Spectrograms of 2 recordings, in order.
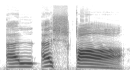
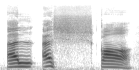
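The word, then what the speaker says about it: الأشقى: كلمه الاخرى انظروا اليها الاشقى الاشقى انتبهوا للحرف الساكن انتبهوا للحرف الساكن كيف ننطق الشين الساكنه كيف ننطق السين الشين الساكنه كيف ننطق الشين الساكنه هكذا احسنتم وبارك الله فيكم الاشقى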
